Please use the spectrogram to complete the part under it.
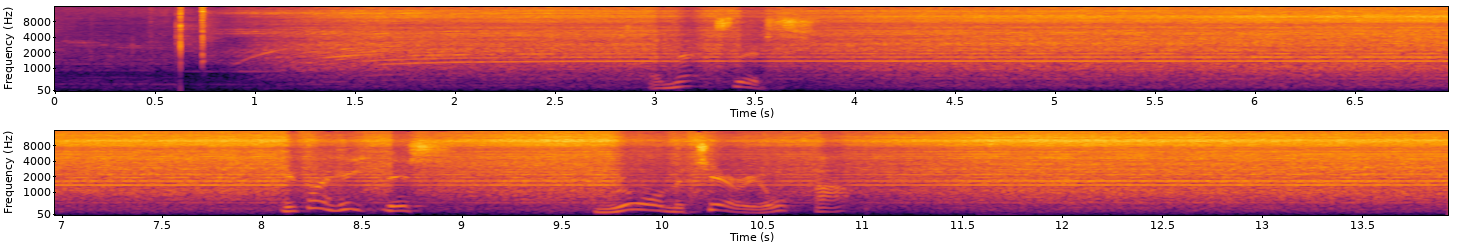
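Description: A heat gun blows with a steady, loud whirring hiss.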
